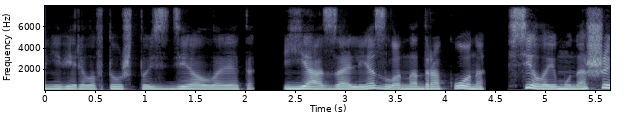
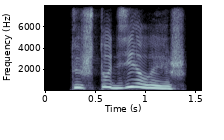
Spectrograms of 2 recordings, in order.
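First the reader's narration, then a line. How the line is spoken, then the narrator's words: Frightened cry. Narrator (Russian): испуганно выкрикнула я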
